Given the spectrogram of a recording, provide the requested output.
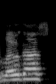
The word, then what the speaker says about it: Logos: We pronounce it Logos, but a lot of people say Logos?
